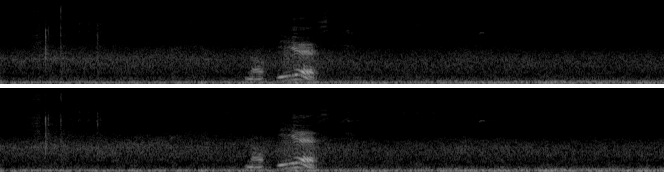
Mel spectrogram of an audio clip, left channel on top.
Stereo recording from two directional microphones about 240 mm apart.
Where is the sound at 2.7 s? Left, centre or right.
Centre.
